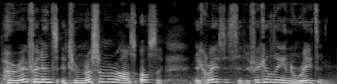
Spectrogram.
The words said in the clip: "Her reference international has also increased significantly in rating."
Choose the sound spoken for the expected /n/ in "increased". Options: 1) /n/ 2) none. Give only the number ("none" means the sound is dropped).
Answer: 2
